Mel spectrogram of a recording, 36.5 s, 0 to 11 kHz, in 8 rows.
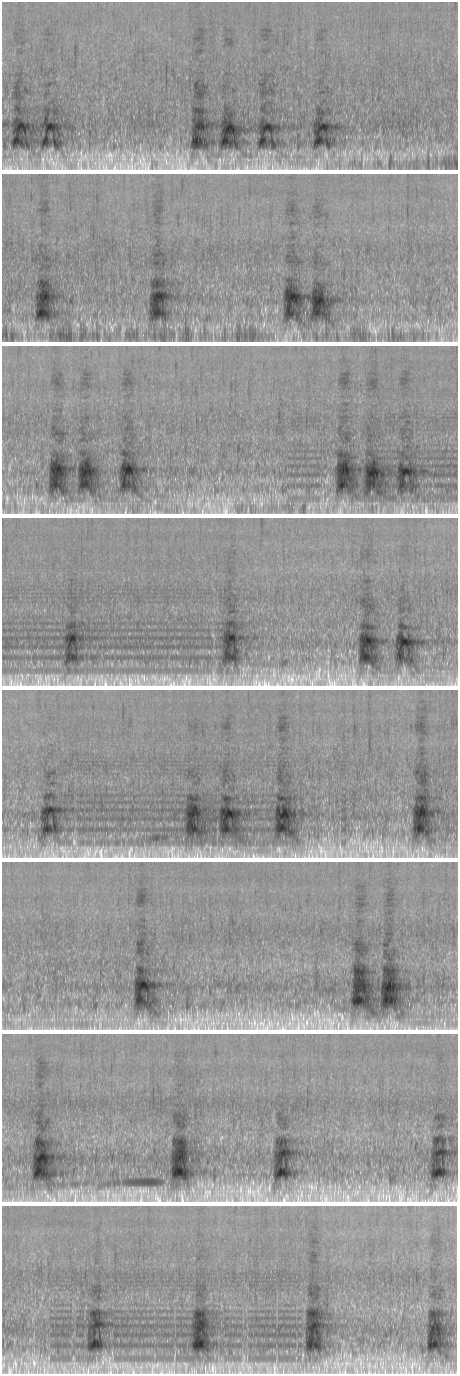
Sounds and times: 0.0s creek 36.4s
0.1s dog 0.7s
1.9s dog 3.4s
4.9s dog 5.1s
6.0s dog 6.3s
7.4s dog 7.9s
9.6s dog 10.6s
12.0s electromagnetic pollution 15.9s
12.5s dog 13.3s
15.9s dog 16.2s
17.2s dog 17.9s
18.6s dog 18.9s
20.1s dog 21.2s
22.4s dog 22.6s
24.1s dog 24.4s
26.3s dog 26.9s
27.7s dog 28.0s
29.0s dog 29.3s
30.1s dog 30.4s
31.6s dog 31.9s
32.4s electromagnetic pollution 35.1s
32.8s dog 33.0s
33.8s dog 34.1s
35.0s dog 35.2s
36.2s dog 36.4s

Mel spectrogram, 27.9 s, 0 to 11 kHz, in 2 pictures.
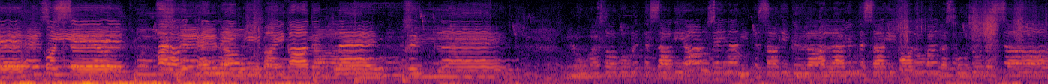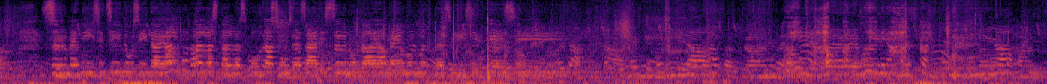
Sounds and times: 0.0s women choir singing 27.9s

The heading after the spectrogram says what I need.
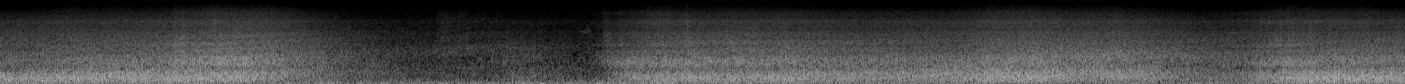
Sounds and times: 0.0s the waves 14.0s

